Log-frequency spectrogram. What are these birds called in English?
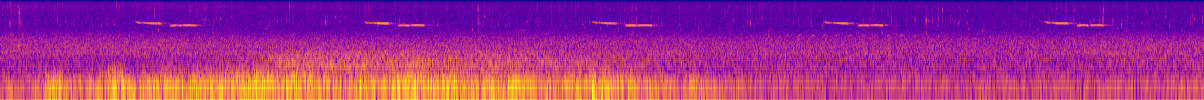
Black-capped Chickadee, White-breasted Nuthatch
